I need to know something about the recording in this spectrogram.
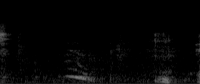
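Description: A quiet pause between two speakers, broken by two short, faint voice sounds that fall in pitch, about half a second in and near the end, like a low murmured 'hmm'.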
